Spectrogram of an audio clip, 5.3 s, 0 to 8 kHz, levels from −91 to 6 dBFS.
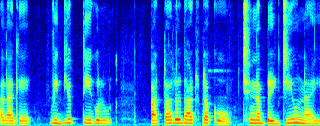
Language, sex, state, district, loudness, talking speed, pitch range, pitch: Telugu, female, Andhra Pradesh, Krishna, -18 LUFS, 90 wpm, 180-210 Hz, 200 Hz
